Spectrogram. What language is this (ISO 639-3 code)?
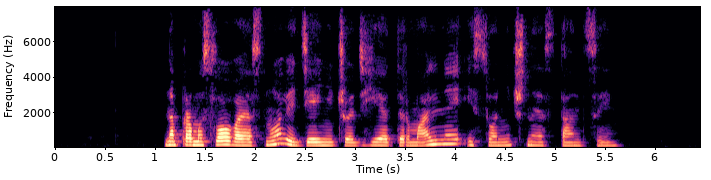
bel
